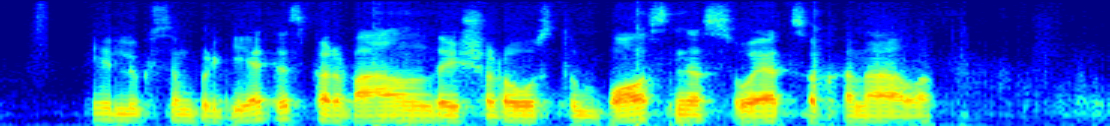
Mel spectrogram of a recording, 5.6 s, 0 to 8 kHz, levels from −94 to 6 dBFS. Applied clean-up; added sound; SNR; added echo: neural separator model SepFormer DNS4.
